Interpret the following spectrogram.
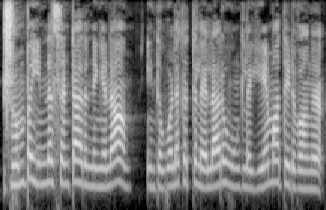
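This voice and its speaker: A woman's voice: fairly high pitch, steady tone, quick pace, no echo, clean studio sound, close to an everyday voice. A woman voicing a bold caring young woman. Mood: firm. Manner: firm, encouraging. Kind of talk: cartoon voice acting.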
